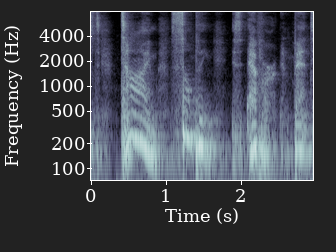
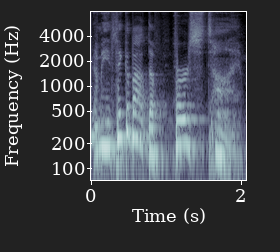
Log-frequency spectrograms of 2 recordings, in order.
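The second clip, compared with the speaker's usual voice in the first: ordinary talk, nothing marked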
